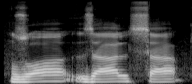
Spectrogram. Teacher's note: जबान का सिरा और ऊपर के दांतों के अंदरूनी किनारे से अदा होते हैं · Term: हरूफ लिविया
